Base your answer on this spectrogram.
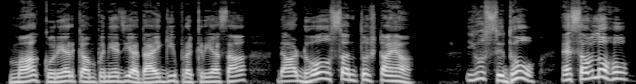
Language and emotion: Sindhi, happy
